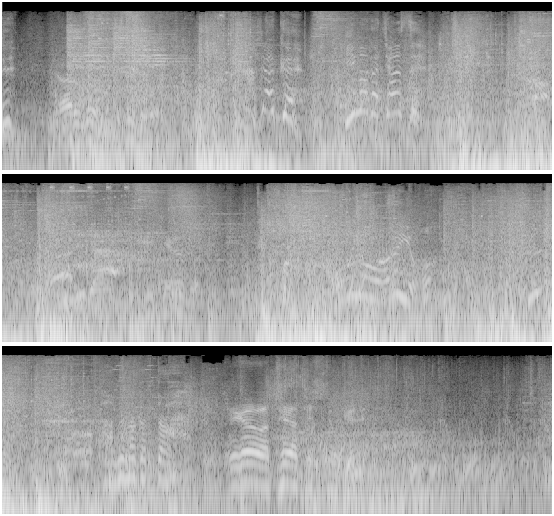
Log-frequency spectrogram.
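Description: Weapons clash and magic blasts crash loudly in a fight.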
